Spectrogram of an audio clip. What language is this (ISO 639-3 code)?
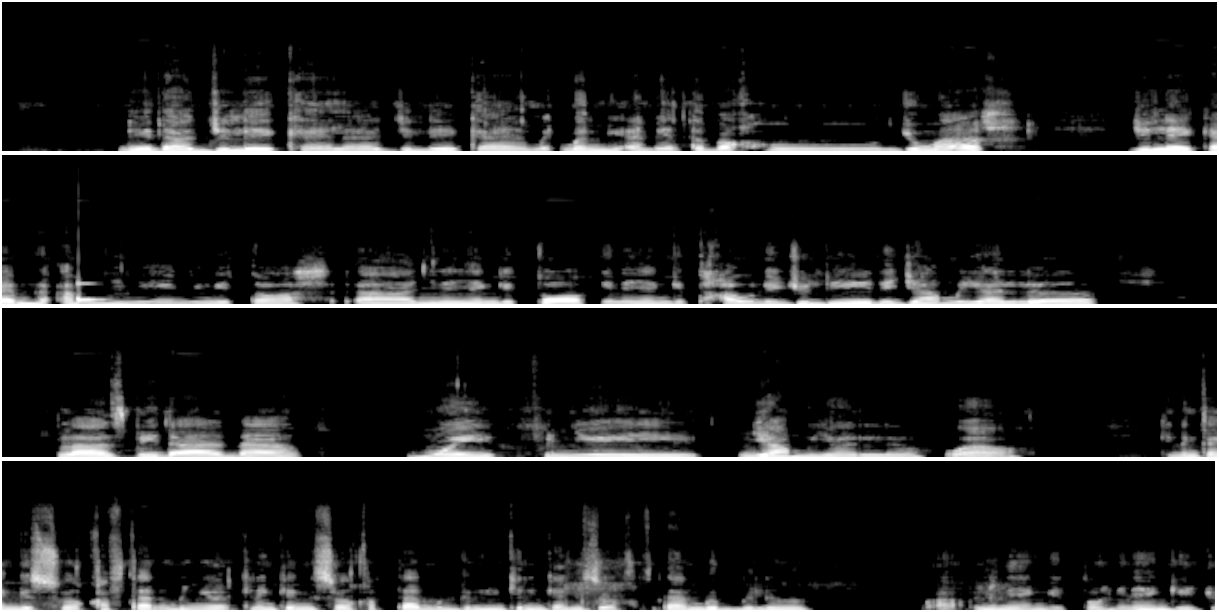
wol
